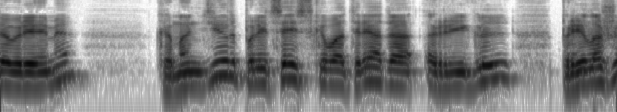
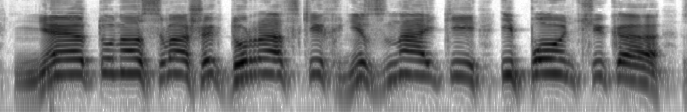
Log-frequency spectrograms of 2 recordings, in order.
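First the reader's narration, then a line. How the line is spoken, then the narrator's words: Shouting. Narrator (Russian): закричал Ригль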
